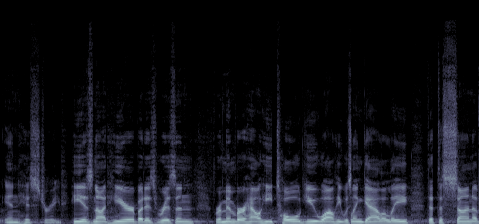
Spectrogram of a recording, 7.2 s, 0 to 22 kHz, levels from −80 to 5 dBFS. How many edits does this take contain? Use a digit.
2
